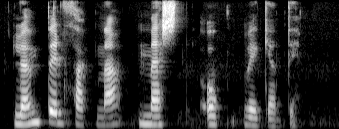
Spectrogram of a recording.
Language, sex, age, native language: Icelandic, female, 20-29, Icelandic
